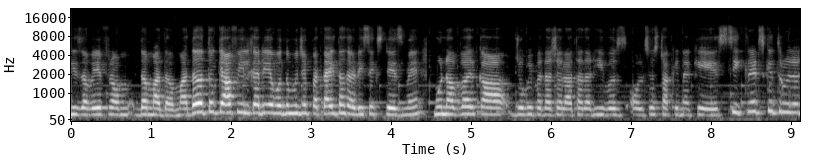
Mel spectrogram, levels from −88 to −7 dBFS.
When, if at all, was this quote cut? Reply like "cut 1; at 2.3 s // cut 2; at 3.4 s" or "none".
cut 1; at 4.4 s // cut 2; at 8.2 s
